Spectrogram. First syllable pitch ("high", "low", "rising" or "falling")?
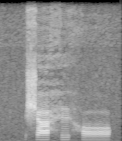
high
